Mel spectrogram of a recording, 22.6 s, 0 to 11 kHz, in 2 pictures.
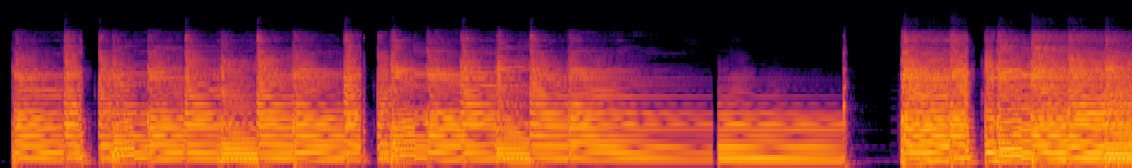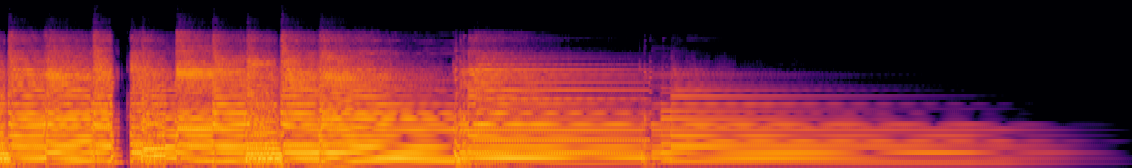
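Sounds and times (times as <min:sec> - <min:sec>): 
guitar through amplifier: 0:00.0 - 0:22.6.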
